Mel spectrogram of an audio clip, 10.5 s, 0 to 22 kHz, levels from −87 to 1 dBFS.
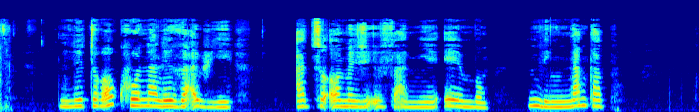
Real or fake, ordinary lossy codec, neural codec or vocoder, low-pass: real; AAC, 32 kbps; none; 10.8 kHz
